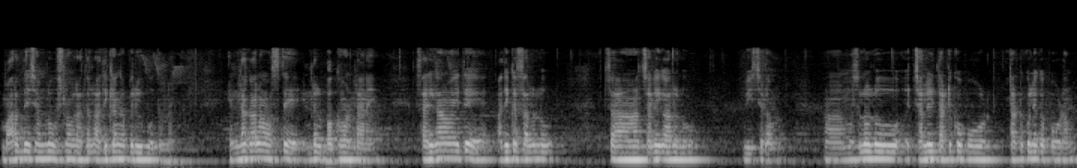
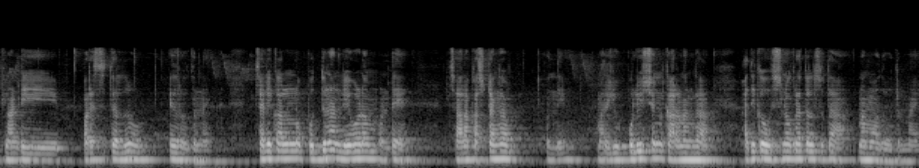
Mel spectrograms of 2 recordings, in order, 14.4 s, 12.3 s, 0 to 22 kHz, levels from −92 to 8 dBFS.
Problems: background sounds at intervals, background conversations at intervals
